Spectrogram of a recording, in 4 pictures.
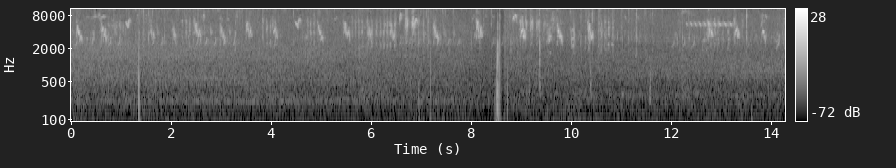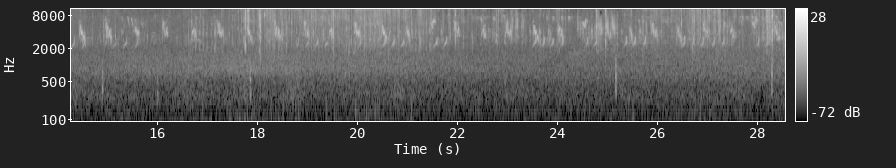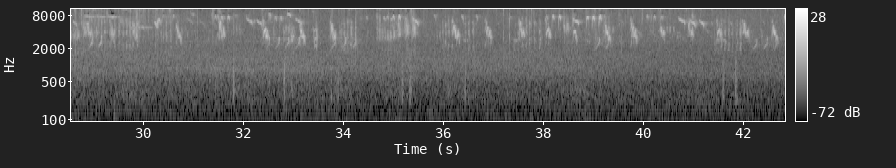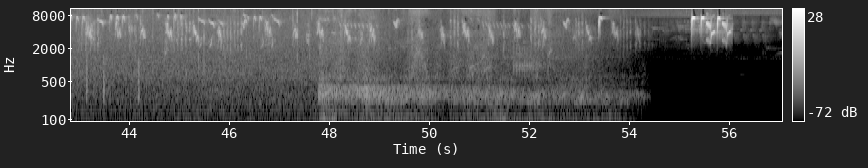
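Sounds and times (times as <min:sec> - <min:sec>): small birds chirping faintly: 0:00.0 - 0:57.0
low rushing noise: 0:47.8 - 0:54.0.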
